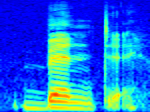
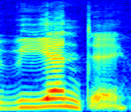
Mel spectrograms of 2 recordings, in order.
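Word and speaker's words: veinte: with 20 and 30 it's the e i combo that throws people off so think of how you say it bente we don't say viente we say bente so remember what order those vowels go in the other thing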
